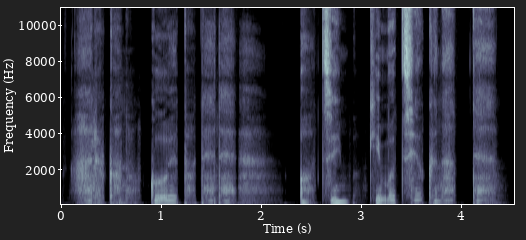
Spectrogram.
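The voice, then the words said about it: Whispering. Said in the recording (Japanese): “ささやきながら”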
